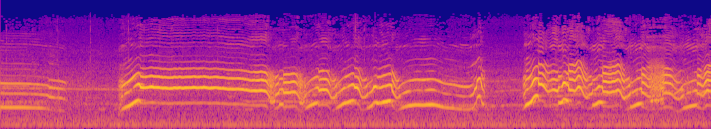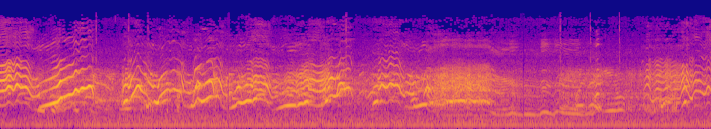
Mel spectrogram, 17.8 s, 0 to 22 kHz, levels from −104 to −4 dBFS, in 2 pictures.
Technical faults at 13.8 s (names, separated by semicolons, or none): none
